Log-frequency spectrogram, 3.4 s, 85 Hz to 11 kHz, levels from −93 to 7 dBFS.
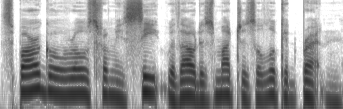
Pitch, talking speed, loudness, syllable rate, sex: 155 Hz, 225 wpm, -16 LUFS, 4.8 syllables/s, male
